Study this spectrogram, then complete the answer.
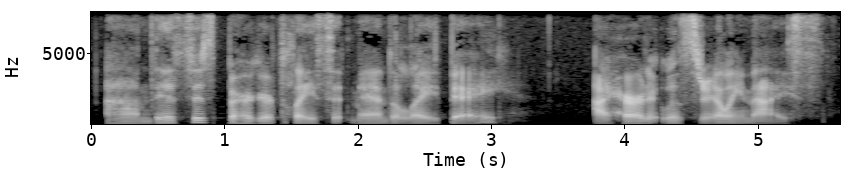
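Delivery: put-on soft, slow coy girlfriend voice; put-on demure girl naming her restaurant. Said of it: "girlfriend answers in scene".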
